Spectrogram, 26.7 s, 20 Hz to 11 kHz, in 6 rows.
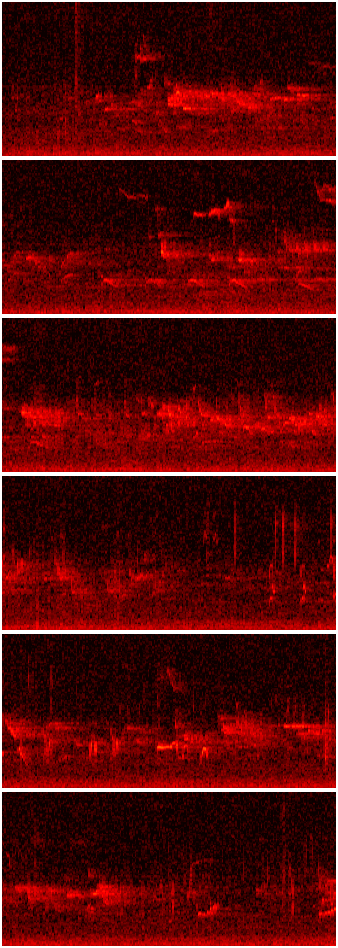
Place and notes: A binaural foldown of an Ambisonic recording from within the safety perimeter at Afrikaburn; the burning of the art piece Pipe Dreams
Northern Cape, South Africa, 2 May 2019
